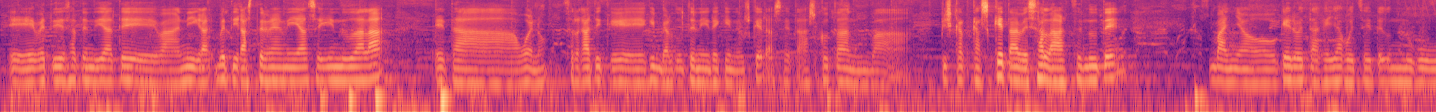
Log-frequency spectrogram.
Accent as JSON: {"language": "Basque", "town": "Tolosa", "region": "Basque Country", "country": "Spain", "second_language": "Basque", "lives_now": "Hondarribia, Spain", "said": "Bai, jatorriz Tolosakoa naiz."}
